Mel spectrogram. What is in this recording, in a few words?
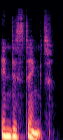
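"indistinct", British English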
